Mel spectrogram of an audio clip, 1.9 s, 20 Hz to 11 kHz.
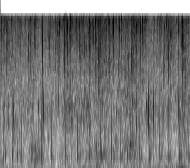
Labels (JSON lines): {"label": "biophony, rattle", "recorder": "SoundTrap 500"}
